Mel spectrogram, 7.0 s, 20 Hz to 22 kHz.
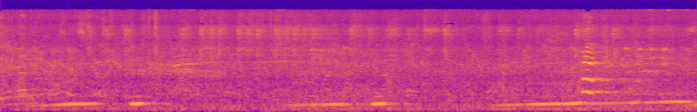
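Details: Siamangs at the Columbus Zoo, May 2017, give low, rising hoots in a series, each note swelling upward with short sharp accents between.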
